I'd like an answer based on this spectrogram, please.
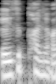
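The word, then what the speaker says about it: España: 스페인 스페인어로 스페인을 발음하면 에스파니아가 되는 겁니다.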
